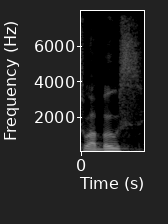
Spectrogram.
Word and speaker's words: Wabuz: It's Wabuz, and that means rabbit in Ojibwe. Okay. Well, like it's like pronounced the same, and I think in like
